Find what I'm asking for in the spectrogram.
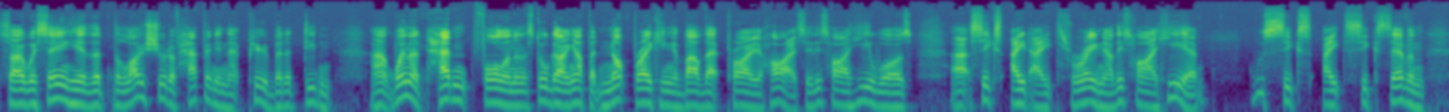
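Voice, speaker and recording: In an Australian accent, a man speaks at a moderate pace. His pitch is medium, with ordinary variation. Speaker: stock market analyst and educator. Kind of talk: market analysis video report. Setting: online video recording. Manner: informal, friendly.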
